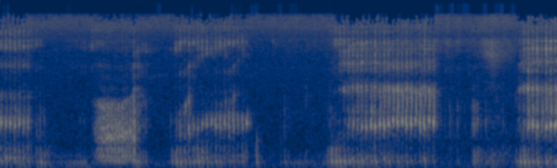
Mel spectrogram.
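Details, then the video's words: House cat making unusual noises: uneven series of short and long rattling, buzzy purr-like pulses with a droning whine layered on top, broken by brief quiet gaps; recorded indoors. "The cat is making strange noises"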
